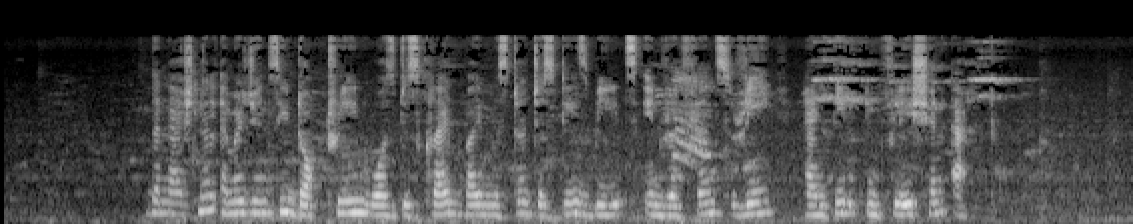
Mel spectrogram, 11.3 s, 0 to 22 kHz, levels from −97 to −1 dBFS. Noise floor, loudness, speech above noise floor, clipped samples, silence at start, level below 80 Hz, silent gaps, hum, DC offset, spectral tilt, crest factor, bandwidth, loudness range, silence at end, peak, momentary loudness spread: -58 dBFS; -23 LUFS; 35 dB; under 0.1%; 1.45 s; -52 dBFS; none; none; under 0.1%; -3 dB/octave; 20 dB; 12 kHz; 2 LU; 0.9 s; -6 dBFS; 8 LU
